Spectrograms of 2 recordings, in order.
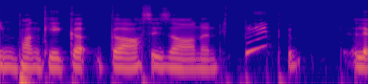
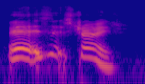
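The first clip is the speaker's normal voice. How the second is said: high-pitched try at an Aussie lilt; "strange" falling off in a mock Australian accent; Australian attempt; 9 semitones higher than usual. Shown as a demonstration. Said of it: "I'm just gonna go up at the end".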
